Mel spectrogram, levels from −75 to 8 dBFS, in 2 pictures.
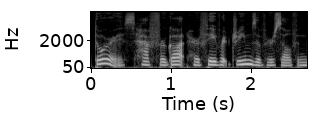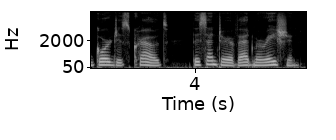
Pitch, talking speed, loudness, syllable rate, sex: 190 Hz, 165 wpm, -20 LUFS, 5.2 syllables/s, female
